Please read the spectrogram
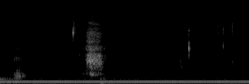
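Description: Rotary function dial of a FLIR CM83 clamp meter clicking through its detents as it is turned, a few separate clicks about a second in and near the end, over a steady low hum.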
